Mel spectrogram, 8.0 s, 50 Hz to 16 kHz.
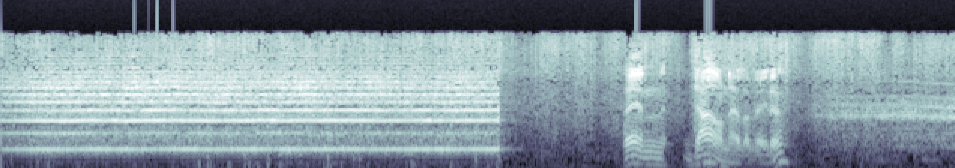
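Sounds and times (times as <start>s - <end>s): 
noon whistle blasting: 0.0s - 4.3s
speech: 5.2s - 6.6s.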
